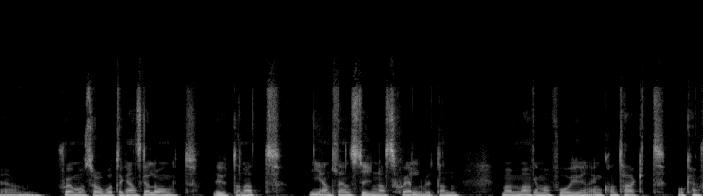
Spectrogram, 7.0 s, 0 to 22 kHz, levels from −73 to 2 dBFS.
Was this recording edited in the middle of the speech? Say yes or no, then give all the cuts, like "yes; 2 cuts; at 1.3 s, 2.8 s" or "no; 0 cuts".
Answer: yes; 1 cut; at 5.3 s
